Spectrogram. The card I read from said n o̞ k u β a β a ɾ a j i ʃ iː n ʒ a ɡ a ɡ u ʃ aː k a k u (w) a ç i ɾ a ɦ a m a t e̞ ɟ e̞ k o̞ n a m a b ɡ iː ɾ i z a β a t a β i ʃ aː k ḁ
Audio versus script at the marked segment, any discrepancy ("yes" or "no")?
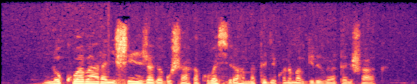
yes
